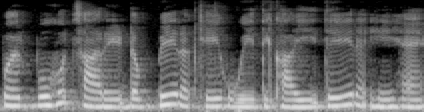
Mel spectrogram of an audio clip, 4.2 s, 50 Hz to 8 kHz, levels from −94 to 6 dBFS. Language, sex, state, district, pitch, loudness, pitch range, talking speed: Hindi, female, Punjab, Fazilka, 205 Hz, -13 LUFS, 195-230 Hz, 140 wpm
